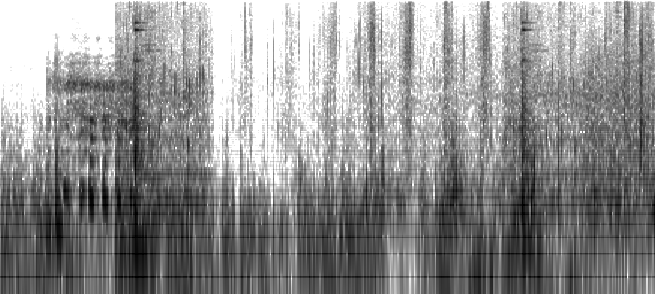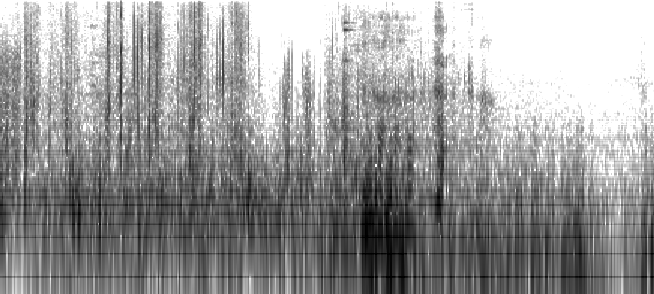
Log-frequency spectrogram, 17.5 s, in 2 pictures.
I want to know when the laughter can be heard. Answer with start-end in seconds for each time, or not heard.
0.1-1.9, 13.5-15.3.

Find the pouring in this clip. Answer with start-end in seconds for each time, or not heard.
1.5-2.8, 6.7-8.6, 13.1-15.1.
